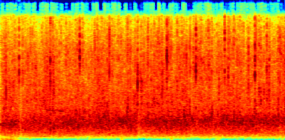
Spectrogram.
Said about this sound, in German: Bitte einen ganz, ganz herzlichen Applaus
